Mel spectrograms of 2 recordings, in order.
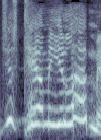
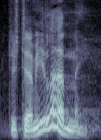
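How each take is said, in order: First: High whiny plea. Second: Said in the usual way. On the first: Shown as a demonstration. Husband begging his wife in bed for reassurance, high whiny plea. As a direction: squeak it out like a needy kid begging. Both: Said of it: "now she knows what's coming".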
